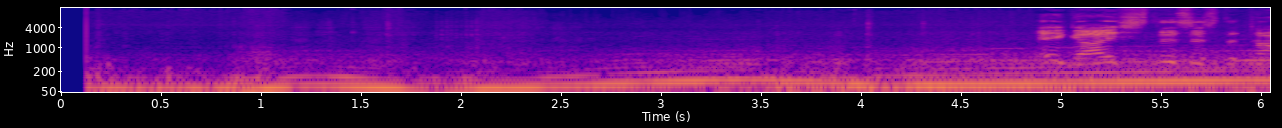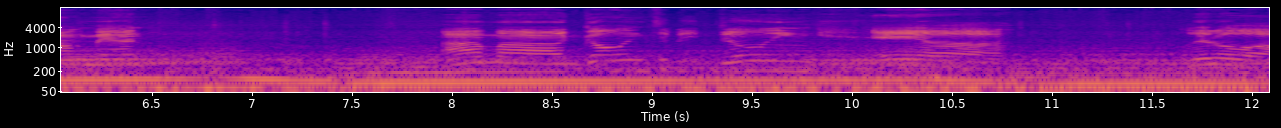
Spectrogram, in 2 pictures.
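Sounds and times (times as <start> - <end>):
car engine from inside cabin: 0.2 - 12.0.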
